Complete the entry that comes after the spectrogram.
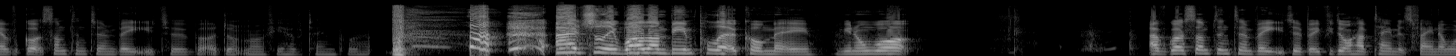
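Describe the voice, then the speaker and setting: A woman talks at a very fast pace yet leaves long, frequent pauses. Her tone is bright and sharp, her pitch variation is ordinary, and her loudness swings a lot. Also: medium pitch for a woman. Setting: online stream chat. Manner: friendly, casual.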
